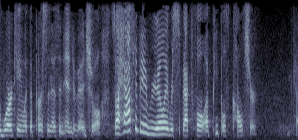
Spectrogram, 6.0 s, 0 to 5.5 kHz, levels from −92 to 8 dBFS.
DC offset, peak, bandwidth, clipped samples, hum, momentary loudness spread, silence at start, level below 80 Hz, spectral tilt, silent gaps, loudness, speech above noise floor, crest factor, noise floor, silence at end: under 0.1%; 0 dBFS; 5.4 kHz; under 0.1%; none; 15 LU; 0 s; -74 dBFS; -3.5 dB/octave; none; -20 LUFS; 35 dB; 20 dB; -55 dBFS; 0 s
